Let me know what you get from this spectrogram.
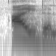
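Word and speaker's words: idle: दल हो गया आइडल यहां पर शुरुआत में जो आई है ना इसको आप ही नहीं पढ़ रहे हैं आई प्रोनाउंस कर रहे हैं आइडियल का मतलब नितल या जो निकम्मा होता है आइडल उसको बोलेंगे आइडल फिर है यहां पर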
